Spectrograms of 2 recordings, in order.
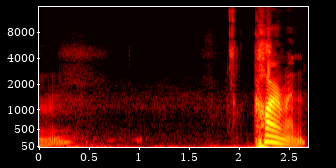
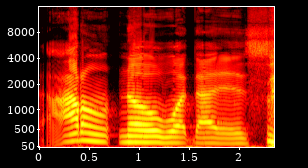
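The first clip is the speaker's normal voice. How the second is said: loud, drawn-out mock disbelief; mock bafflement; 7 dB louder, much slower than usual. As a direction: stretch it out slowly and loudly, imitating bafflement. Mocking the family's baffled refusal.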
